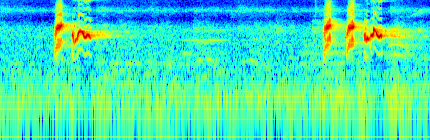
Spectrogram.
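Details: Lively sooty-headed bulbul song used as a lure for a kept bulbul: a sharp note with a liquid warble, then after a pause a phrase of two sharp notes leading into a bubbling flourish.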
